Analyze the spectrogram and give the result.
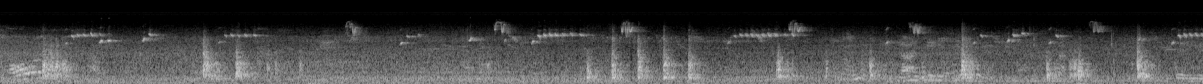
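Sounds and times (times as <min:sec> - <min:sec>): small birds chirping: 0:00.0 - 0:12.0
sharp knocks: 0:00.1 - 0:01.2, 0:01.9 - 0:03.7, 0:05.7 - 0:12.0.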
